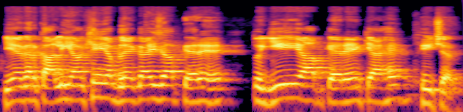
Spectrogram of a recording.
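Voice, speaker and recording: Male biology tutor, high and animated, quizzing style, echoey room. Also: moderate pace. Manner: animated, quizzes students with rhetorical questions. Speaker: biology teacher. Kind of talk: exam revision lecture.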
